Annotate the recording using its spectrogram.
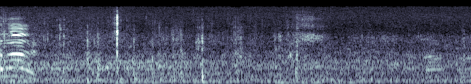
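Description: Two short sharp knocks about half a second apart over steady outdoor background noise, with a voice trailing off at the very start.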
